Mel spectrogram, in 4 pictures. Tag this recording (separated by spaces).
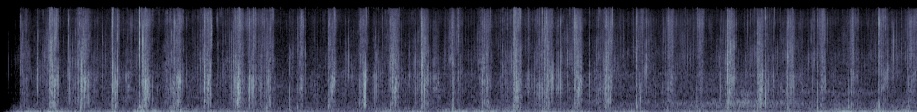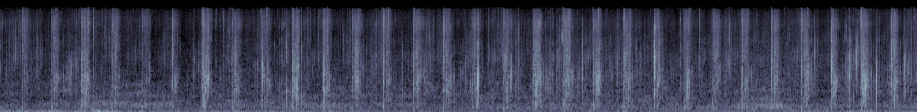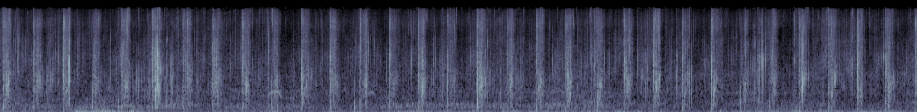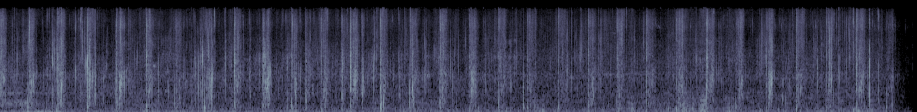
gravel stones walking dirt dust steps walk footsteps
